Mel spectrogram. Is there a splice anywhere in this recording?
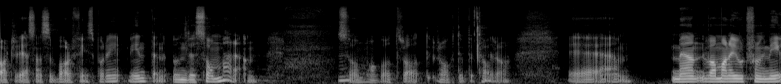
yes; 2 cuts; at 3.4 s, 4.9 s

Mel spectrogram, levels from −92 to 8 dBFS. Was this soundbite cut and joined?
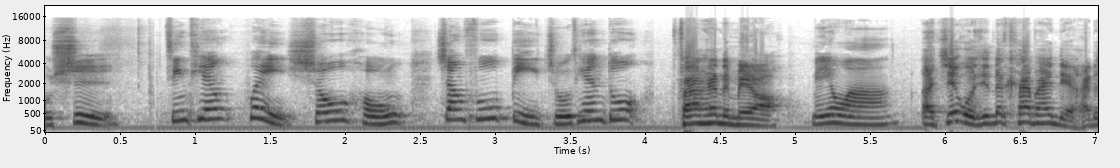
yes; 1 cut; at 4.1 s

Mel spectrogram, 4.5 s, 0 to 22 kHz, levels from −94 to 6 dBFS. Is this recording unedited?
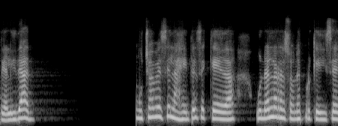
no; 1 cut; at 1.8 s

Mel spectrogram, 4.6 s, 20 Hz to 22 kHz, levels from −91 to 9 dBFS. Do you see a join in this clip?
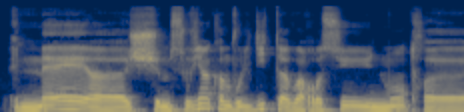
no; 0 cuts

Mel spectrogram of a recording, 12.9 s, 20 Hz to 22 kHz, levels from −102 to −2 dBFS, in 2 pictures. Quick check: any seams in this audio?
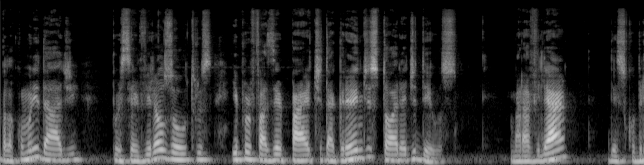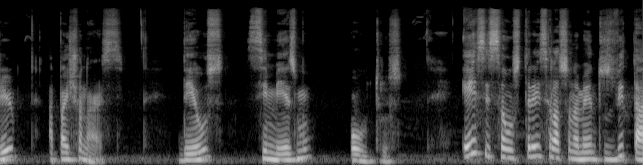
no; 0 cuts

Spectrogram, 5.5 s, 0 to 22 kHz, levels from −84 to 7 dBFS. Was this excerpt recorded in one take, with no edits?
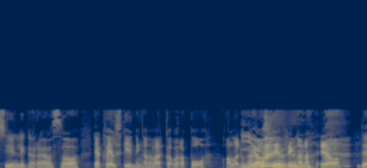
no; 1 cut; at 1.4 s

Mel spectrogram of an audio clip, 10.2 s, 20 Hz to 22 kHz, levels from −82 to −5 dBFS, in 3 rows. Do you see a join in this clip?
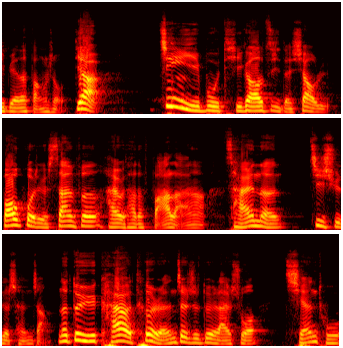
no; 0 cuts

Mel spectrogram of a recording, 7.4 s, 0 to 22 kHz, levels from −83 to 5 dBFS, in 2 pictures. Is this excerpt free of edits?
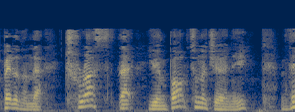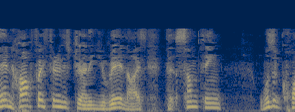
yes; 0 cuts

